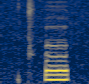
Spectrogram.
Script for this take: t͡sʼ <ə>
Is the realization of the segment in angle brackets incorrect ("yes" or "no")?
no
